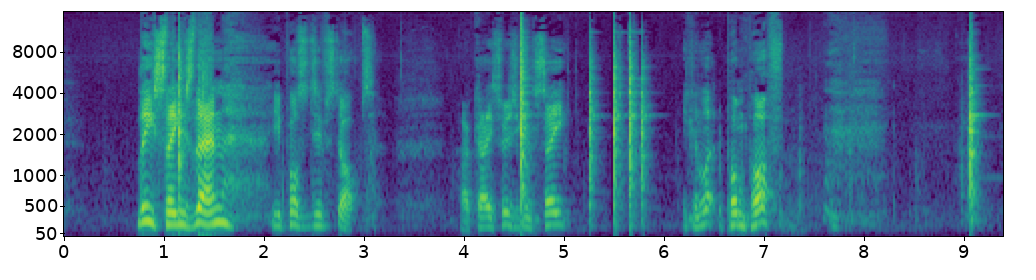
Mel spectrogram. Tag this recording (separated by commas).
Speech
